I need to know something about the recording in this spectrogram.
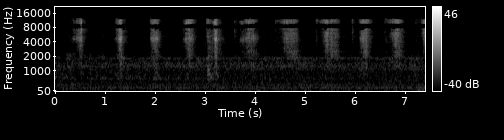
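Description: A thin blade slices through packed sand with soft, crisp scraping sounds, again and again.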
